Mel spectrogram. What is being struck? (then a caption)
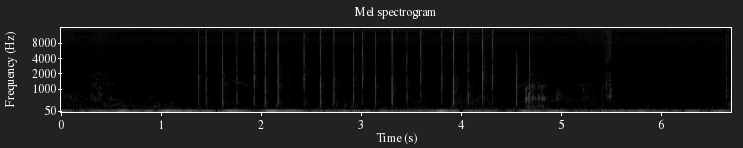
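Leather purse. Long nails tap and scratch on a leather purse, making a quick run of sharp, bright clicks between about 1.3 and 4.4 seconds. Softer scratching follows over a faint low hum, and each tap fades almost at once.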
